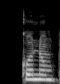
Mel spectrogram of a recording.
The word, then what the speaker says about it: con un: Quando você fala con, un, você une o som do N com o som do U e na fala fica parecendo como se essas duas palavras fossem uma só.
